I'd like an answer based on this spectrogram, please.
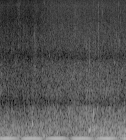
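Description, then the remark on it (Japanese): Ocean waves wash in a steady, continuous rush over a deep low rumble, swelling and easing gently every half second or so, with no voices present. “そうか、波の音を聞いていたんだ。”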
